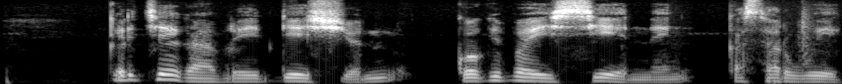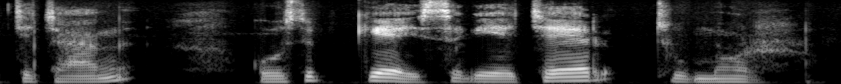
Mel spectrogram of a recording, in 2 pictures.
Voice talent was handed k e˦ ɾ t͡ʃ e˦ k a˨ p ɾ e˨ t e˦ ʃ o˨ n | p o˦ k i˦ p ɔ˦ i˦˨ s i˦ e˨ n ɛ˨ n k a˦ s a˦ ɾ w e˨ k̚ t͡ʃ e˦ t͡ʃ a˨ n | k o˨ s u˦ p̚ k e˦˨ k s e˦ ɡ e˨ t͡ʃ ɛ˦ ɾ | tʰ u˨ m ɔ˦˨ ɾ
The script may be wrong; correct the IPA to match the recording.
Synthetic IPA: k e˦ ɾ t͡ʃ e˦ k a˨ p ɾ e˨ d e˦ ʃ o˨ n | k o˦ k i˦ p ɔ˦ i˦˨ s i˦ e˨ n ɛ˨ ŋ k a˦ s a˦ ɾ w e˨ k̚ t͡ʃ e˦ t͡ʃ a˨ ŋ | k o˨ s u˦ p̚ k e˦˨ s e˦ ɡ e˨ t͡ʃ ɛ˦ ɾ | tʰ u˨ m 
